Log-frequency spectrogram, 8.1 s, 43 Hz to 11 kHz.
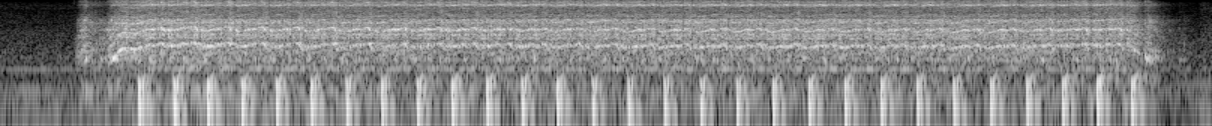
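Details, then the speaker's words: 2007 Dazon Raider 150cc GY6 go-kart cranking: even compression pulses, no firing despite good spark, strong compression and starting fluid; weak intake pull, owner wonders about an intake boot leak. "it cranks over it's got It's got compression you know it sucks and blows the thumb really really strong and then spray starting fluid right down the throat and it does not sound at all like it wants to do anything"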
